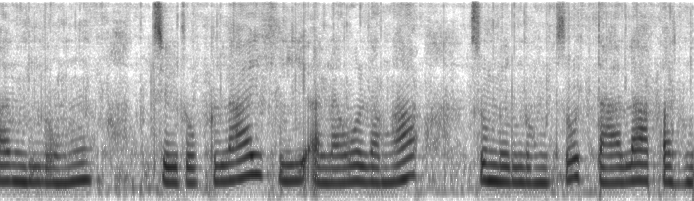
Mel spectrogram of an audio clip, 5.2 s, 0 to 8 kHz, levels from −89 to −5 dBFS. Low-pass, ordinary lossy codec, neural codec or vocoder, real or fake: none; none; codec, 16 kHz, 4.8 kbps, FACodec; fake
